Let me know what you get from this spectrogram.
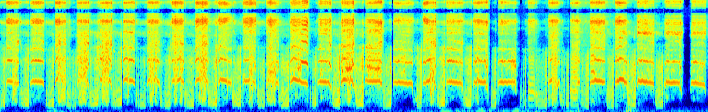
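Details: Caged lesser bandicoot rat, a rice-field pest that burrows into paddy dikes, calling other rats at Na Lao, Nong Khu Phai. A steady run of short, bright squeaks with layered overtones comes roughly twice per second, nearly unbroken.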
